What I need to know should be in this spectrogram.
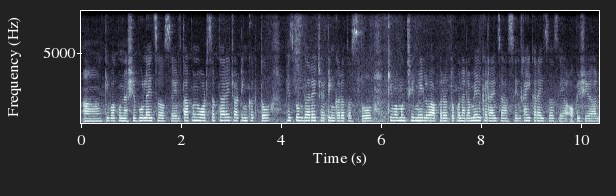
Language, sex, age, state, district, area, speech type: Marathi, female, 30-45, Maharashtra, Yavatmal, rural, spontaneous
